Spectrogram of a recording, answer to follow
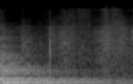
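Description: The last echo of a man's chanted Quran recitation dying away in the room, fading steadily into faint room tone, with a small click about three-quarters of a second in.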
